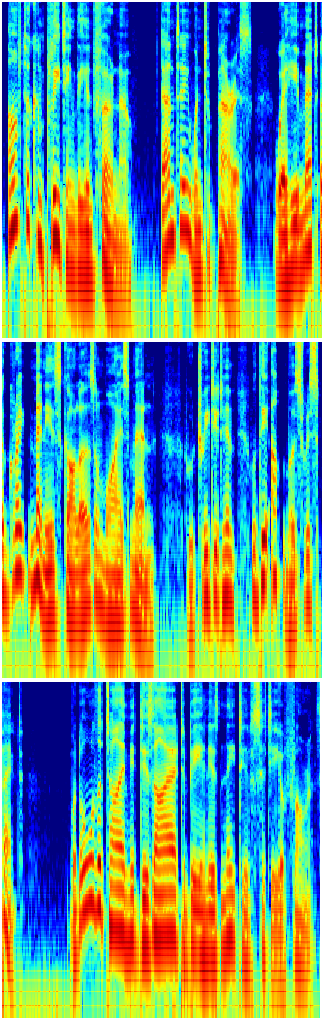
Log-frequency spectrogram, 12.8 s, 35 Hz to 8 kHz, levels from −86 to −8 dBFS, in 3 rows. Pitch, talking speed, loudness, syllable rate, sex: 120 Hz, 185 wpm, -19 LUFS, 5.5 syllables/s, male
